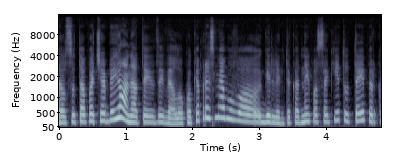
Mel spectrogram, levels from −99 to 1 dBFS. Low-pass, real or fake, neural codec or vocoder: 14.4 kHz; real; none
